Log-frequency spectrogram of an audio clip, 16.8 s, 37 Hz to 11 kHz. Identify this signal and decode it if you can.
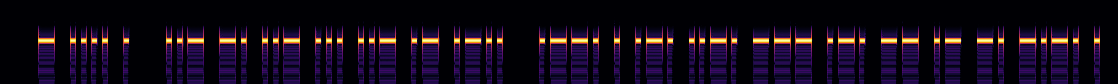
Morse code, heard as a keyed tone, about 15 wpm, 700 Hz. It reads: THE UNUSUAL PERFORMANCE
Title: Sentences from Top 1400 Words 15wpm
